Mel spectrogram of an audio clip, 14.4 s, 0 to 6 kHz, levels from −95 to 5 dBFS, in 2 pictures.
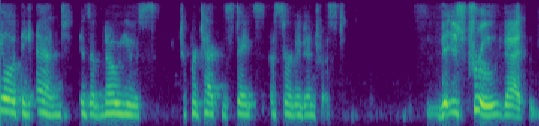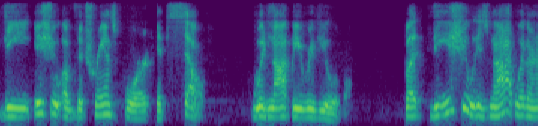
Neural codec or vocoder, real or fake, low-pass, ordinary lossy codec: codec, 44.1 kHz, 7.8 kbps, DAC; fake; 5.4 kHz; AAC, 48 kbps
